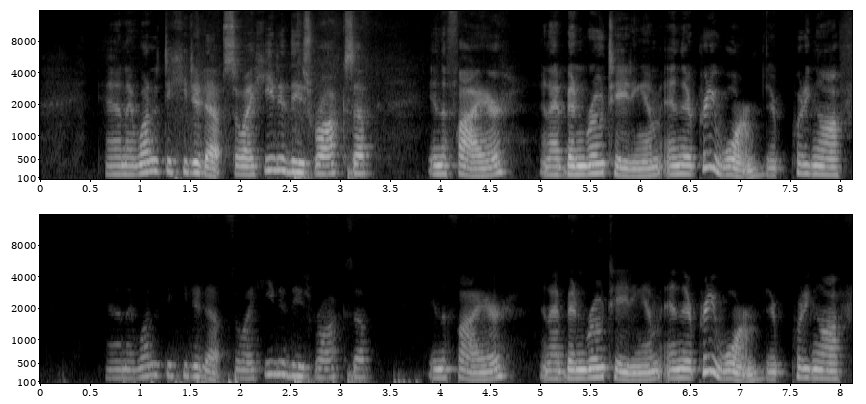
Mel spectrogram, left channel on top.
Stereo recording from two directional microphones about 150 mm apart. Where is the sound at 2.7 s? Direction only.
90° left.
